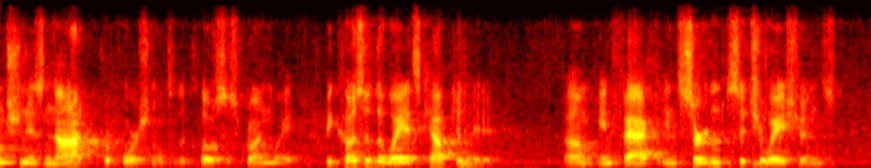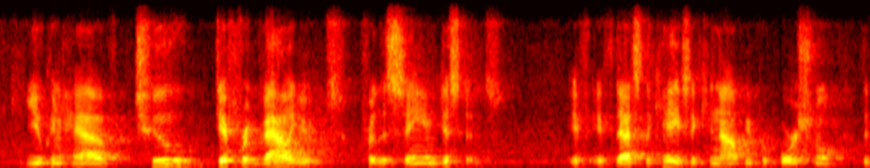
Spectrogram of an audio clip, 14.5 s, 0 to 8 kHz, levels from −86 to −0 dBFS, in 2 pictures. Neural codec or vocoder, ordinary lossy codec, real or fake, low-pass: none; Opus, 16 kbps; real; 7.2 kHz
